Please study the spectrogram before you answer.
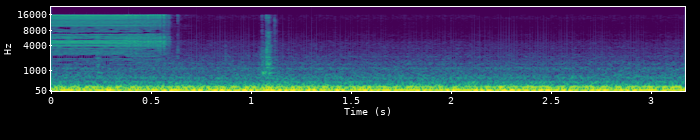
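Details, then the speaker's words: Jeep Cherokee XJ about a year after installing 4-hole fuel injectors, low on fuel; starts without hesitation into an even, steady low-rumble idle with no stumble or misfire; normal start and idle. "doesn't hesitate or anything as you can see we are low on fuel running pretty good"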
